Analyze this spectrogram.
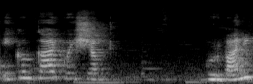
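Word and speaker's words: ੴ: एक ओंकार, इस पे हमारी सारी गुरबानी बेस्ड है। एक ओंकार, एक ओंकार, एक अंकार, बहुत सारे इसके प्रोनाउंसिएशंस हैं, लेकिन मोस्ट एक्सेप्टेड प्रोनाउंसिएशन इज एक ओंकार।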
